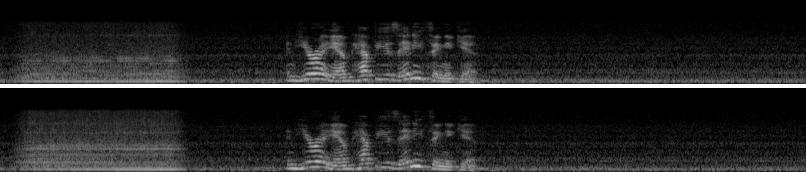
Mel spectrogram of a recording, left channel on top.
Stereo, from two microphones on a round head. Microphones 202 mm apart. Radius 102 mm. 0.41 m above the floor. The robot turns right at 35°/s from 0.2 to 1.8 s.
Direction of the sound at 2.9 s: 60° left (ahead or behind).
